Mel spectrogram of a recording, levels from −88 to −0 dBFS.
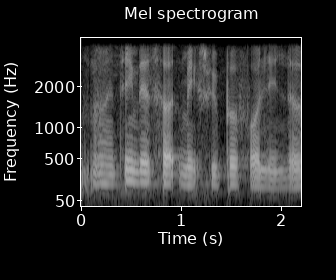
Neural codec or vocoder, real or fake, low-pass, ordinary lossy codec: none; real; 3.6 kHz; none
